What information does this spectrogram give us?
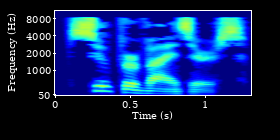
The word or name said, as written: supervisors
